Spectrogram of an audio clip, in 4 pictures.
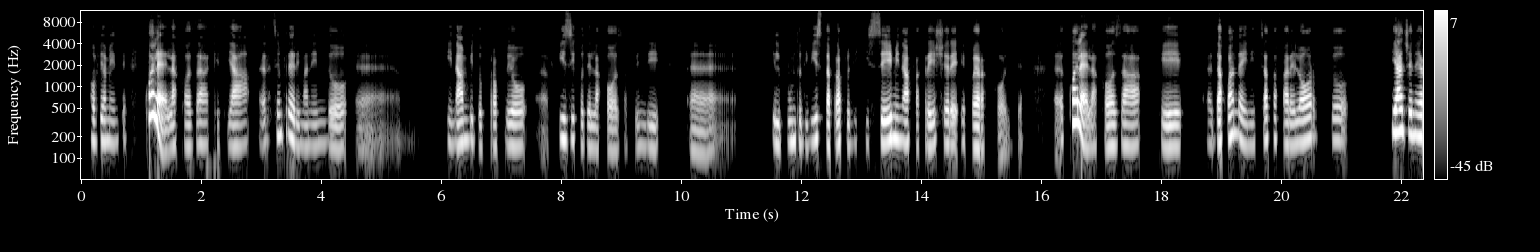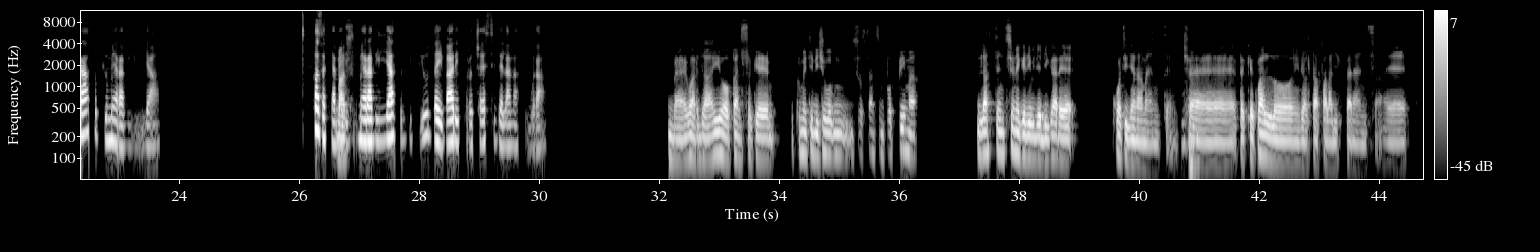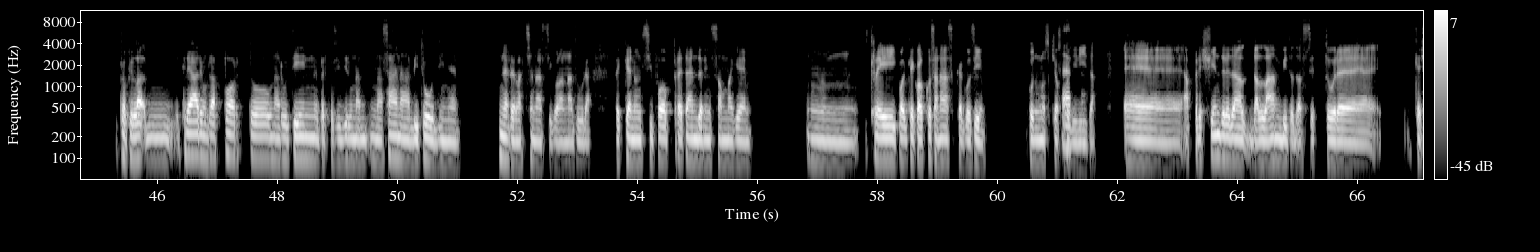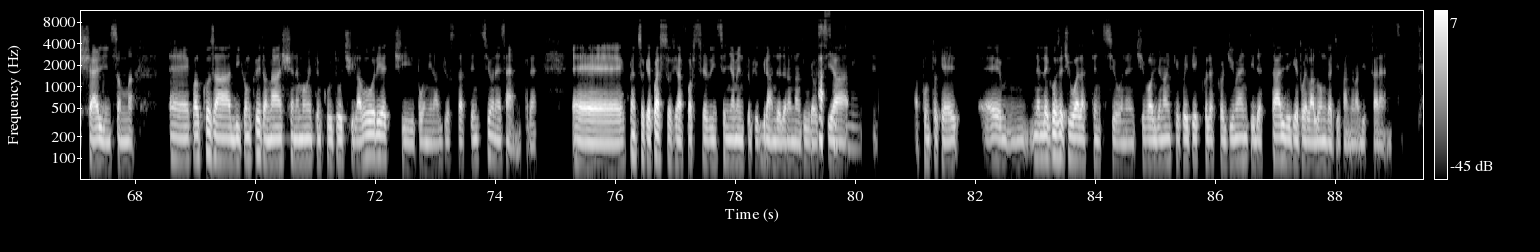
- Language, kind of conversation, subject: Italian, podcast, Qual è un'esperienza nella natura che ti ha fatto cambiare prospettiva?
- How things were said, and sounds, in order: tongue click; tapping; "perché" said as "pecché"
